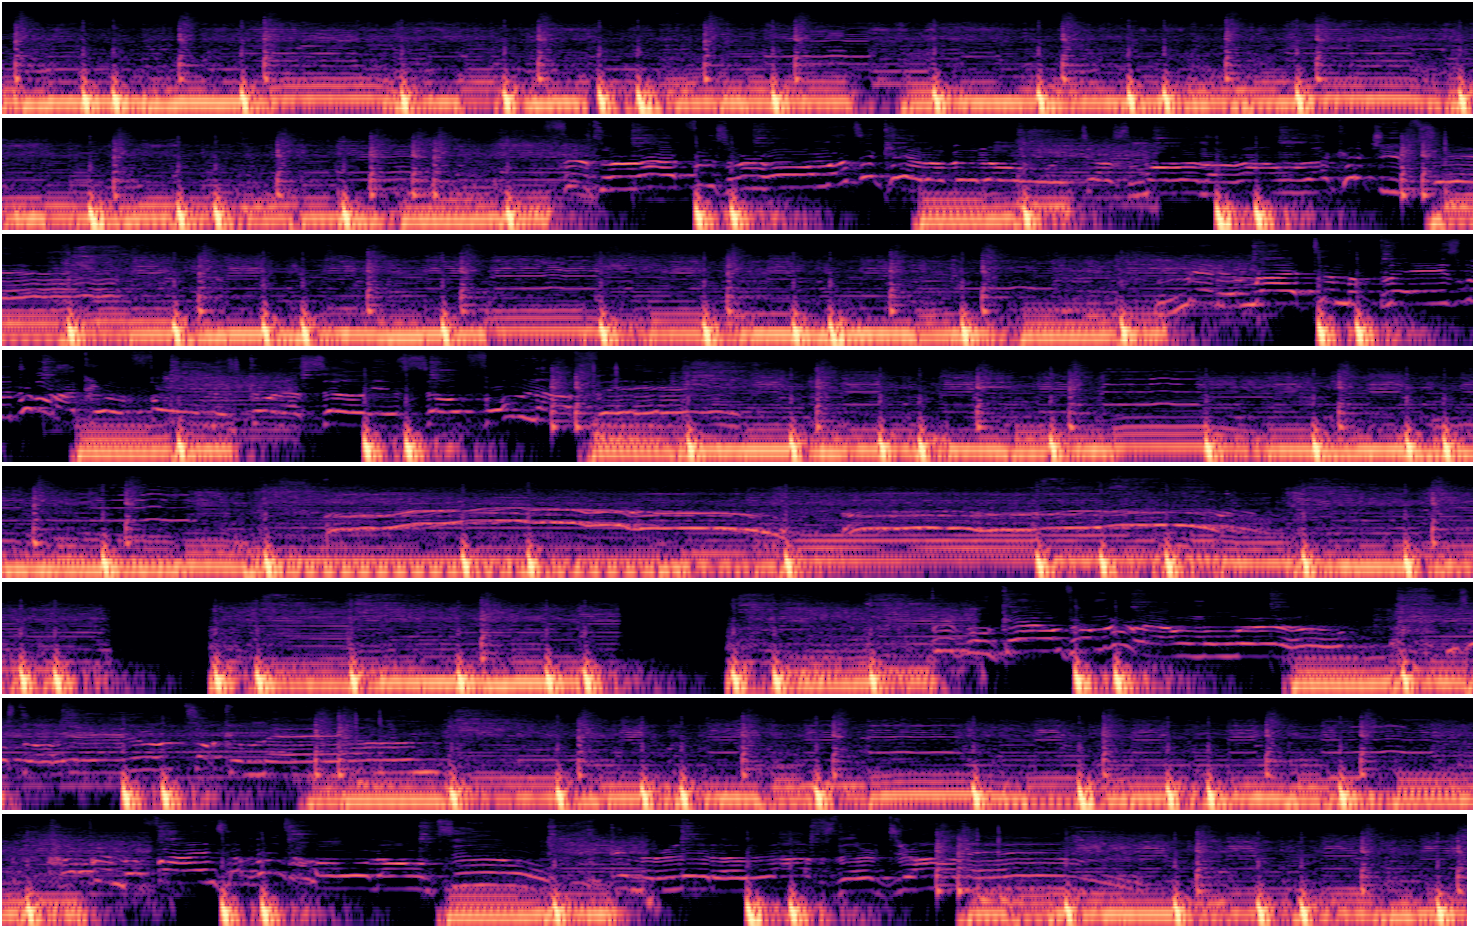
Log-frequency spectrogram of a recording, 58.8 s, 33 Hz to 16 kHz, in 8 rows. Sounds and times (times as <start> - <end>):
Heavy metal: 0.0 - 58.8
Punk rock: 0.0 - 58.8.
